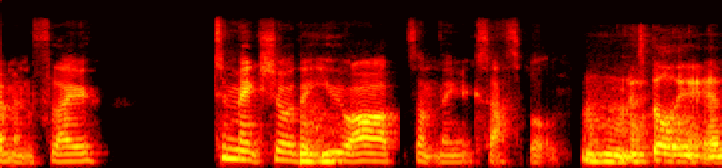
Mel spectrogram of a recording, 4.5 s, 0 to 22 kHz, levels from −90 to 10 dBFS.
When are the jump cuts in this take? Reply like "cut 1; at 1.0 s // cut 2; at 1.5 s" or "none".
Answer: cut 1; at 2.5 s // cut 2; at 3.6 s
